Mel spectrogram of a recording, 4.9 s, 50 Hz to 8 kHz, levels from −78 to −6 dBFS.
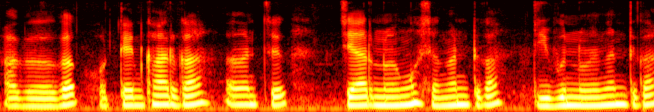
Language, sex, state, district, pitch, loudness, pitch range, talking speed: Wancho, male, Arunachal Pradesh, Longding, 180 Hz, -13 LUFS, 165-190 Hz, 205 wpm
